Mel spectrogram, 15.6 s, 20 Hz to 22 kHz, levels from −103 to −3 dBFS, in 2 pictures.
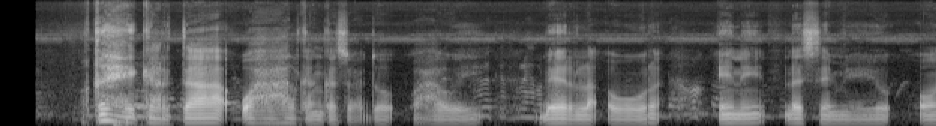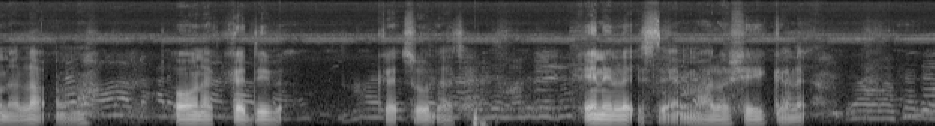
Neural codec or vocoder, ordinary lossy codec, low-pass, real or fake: none; none; none; real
